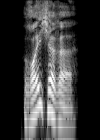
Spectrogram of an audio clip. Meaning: inflection of räuchern: 1. first-person singular present 2. first/third-person singular subjunctive I 3. singular imperative
- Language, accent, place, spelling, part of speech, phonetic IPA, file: German, Germany, Berlin, räuchere, verb, [ˈʁɔɪ̯çəʁə], De-räuchere.ogg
